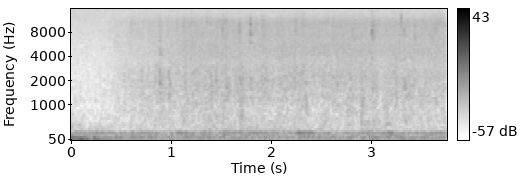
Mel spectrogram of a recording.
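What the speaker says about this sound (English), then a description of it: "You can hear the water in the drain pipe." Steady rain patters softly, with a low trickling rush of water running through a pipe underneath, faint and continuous.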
